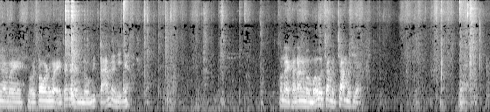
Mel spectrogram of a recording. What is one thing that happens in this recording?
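Cardboard flaps scrape and rustle as they are pulled open.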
